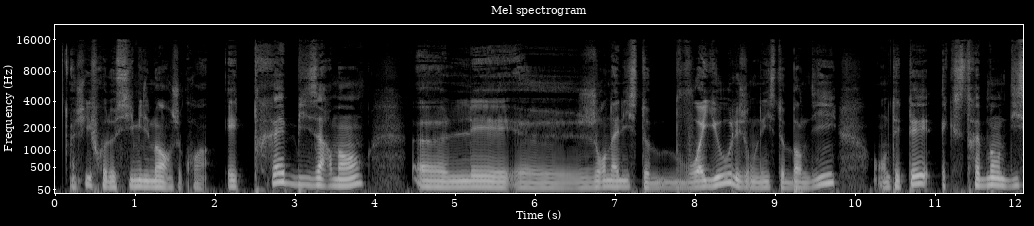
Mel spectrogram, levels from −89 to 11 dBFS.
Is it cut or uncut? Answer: cut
